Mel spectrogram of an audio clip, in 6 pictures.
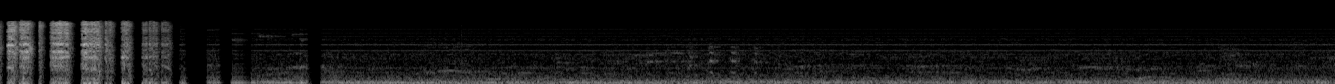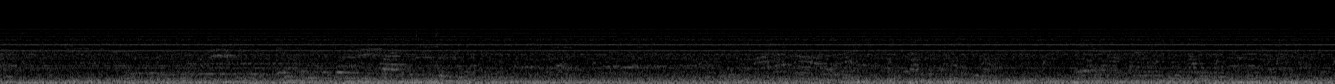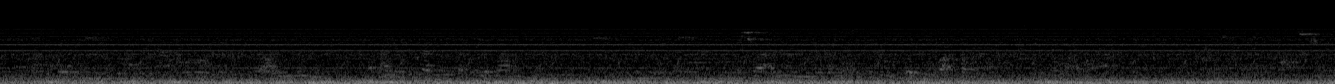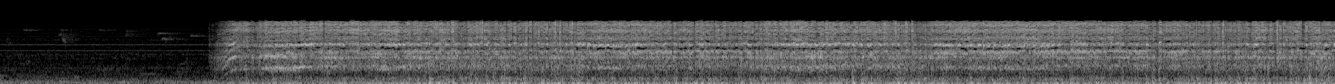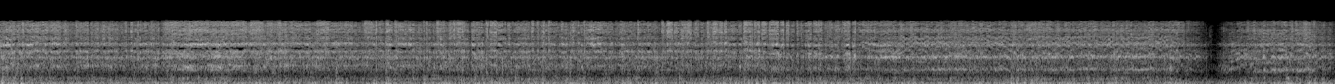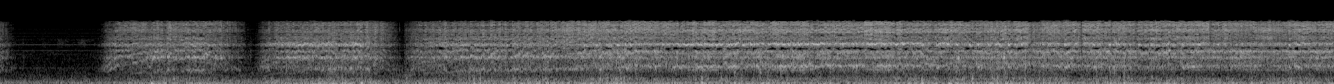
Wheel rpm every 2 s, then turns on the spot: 140, 0, 0, 0, 0, 0, 0, 0, 0, 0, 0, 0, 0, 0, 0, 0, 0, 0, 0, 0, 60, 220, 230, 220, 220, 230, 230, 230, 230, 230, 200, 160, 90, 70, 90, 140, 220, 230, 230, 230.
none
